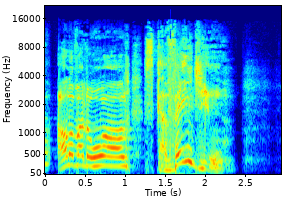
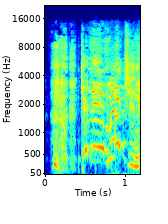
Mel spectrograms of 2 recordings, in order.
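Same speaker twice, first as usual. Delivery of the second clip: incredulous laugh. Real, not acted. Laughing disbelief at his plight.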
